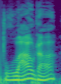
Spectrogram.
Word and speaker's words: Loudah: Really excited that Sal Baglio, our friend from the Stompers, is back with a great record called Louda. L-O-U-D-A-H, supposed to be pronounced like that in Bostonese.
